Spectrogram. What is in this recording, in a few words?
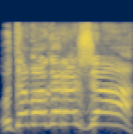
landmark near garage, ru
